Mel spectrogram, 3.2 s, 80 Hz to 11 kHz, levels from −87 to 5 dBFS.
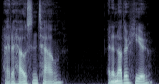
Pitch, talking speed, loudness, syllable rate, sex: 105 Hz, 170 wpm, -18 LUFS, 6.2 syllables/s, male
